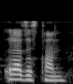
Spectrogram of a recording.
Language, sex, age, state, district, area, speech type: Nepali, female, 30-45, West Bengal, Darjeeling, rural, spontaneous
